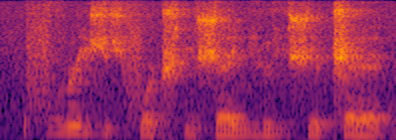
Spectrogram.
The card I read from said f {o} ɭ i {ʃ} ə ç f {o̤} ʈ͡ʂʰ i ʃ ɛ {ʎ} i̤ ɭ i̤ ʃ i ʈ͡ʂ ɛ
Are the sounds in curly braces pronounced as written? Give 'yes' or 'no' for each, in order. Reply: no, no, no, yes

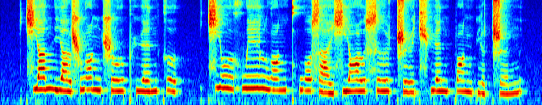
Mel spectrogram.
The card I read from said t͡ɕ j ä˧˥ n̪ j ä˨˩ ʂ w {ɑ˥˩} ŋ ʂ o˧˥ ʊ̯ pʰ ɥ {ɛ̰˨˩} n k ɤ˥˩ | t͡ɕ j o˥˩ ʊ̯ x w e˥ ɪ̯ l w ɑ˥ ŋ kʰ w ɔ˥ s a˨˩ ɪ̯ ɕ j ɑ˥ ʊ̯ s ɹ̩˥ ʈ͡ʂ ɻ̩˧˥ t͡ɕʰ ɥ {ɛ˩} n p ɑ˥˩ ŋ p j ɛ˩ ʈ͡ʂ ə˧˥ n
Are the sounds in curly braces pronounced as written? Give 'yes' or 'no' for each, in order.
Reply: yes, no, no

